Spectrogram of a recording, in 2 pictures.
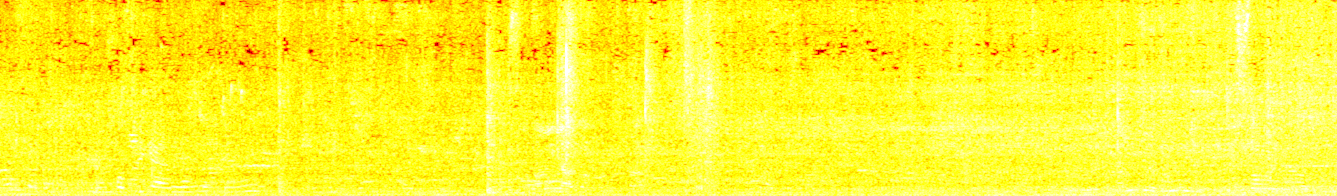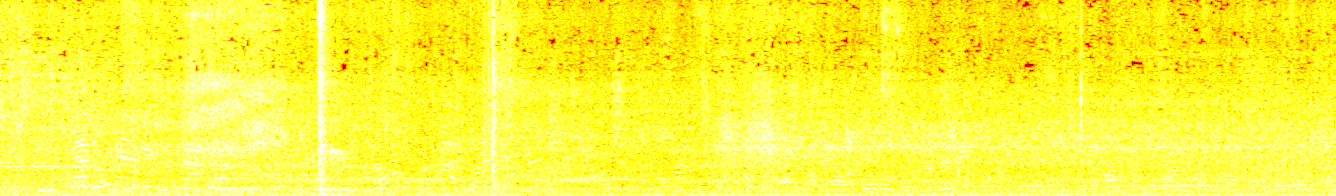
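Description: Men and women chatter nearby outdoors.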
